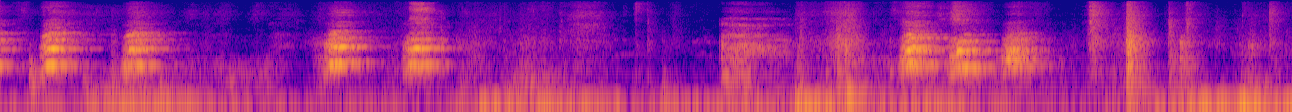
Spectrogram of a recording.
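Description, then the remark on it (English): A dog barks repeatedly in short clusters of two or three sharp barks, with brief pauses and some quieter shuffling sounds in between. “Close the door so the dog stops barking.”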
